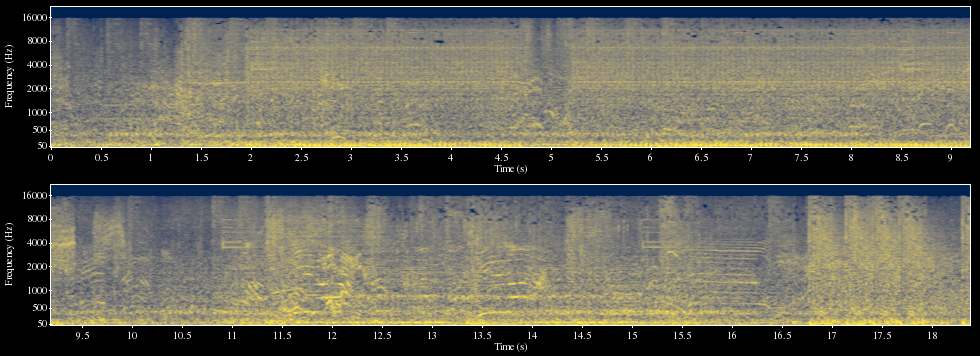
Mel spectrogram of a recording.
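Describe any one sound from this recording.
Zombies snarl and screech.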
